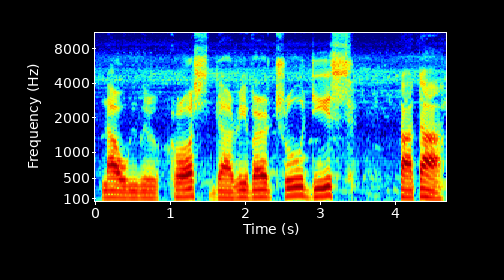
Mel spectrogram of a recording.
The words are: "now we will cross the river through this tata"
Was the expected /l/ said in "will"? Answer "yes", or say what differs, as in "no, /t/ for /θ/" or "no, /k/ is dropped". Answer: yes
